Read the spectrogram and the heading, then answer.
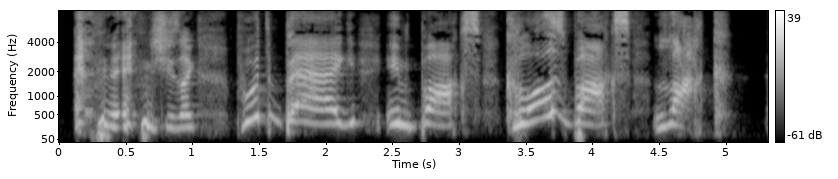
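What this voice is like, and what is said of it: Put-on Russian accent, broken English. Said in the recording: “she was like Russian maybe ... I'm doing her accent totally wrong. I apologize to all the Russians I'm offending out there.”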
